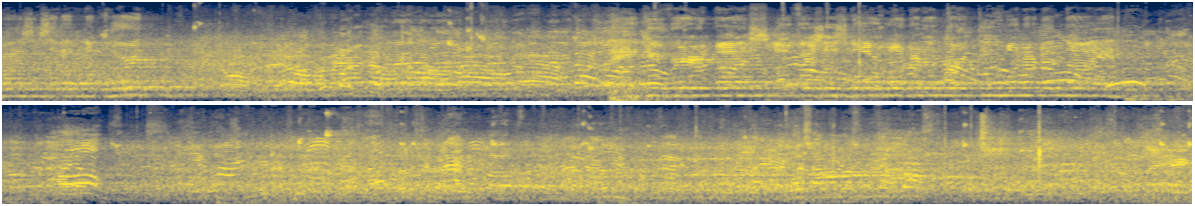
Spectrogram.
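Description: A large crowd chatters and shouts in an echoing hall.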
